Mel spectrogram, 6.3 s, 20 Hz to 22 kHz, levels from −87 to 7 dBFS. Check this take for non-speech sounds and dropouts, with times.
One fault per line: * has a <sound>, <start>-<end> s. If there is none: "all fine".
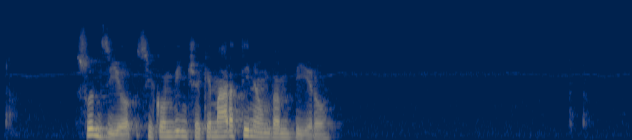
all fine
